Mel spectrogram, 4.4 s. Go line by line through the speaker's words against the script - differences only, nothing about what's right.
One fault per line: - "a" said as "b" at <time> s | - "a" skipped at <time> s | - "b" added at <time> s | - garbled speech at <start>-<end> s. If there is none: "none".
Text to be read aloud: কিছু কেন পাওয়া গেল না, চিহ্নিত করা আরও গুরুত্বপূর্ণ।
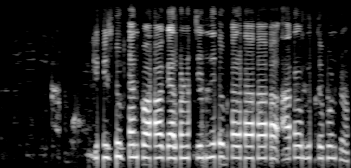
none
